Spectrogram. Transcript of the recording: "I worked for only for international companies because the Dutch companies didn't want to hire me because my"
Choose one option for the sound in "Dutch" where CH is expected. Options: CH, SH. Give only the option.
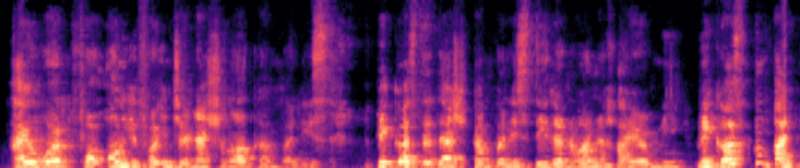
SH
